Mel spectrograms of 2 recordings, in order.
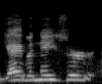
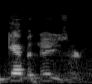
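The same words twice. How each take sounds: First: "Gabe" with a long A, as in babe; first pronunciation. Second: "Gabe" with a short vowel, like GEB; second pronunciation. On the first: Asking which name is correct, first long-A pronunciation. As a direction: say "Gabe Ebenezer" with a drawn GAYB. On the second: Asking which name is correct, second short-vowel pronunciation. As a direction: say "Gabe Ebenezer" run together as GEB-uh-NEE-zer. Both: Shown as a demonstration. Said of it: "the first one or second one".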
